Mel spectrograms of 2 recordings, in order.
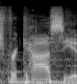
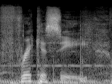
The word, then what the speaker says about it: fricassee: I thought it was fricassee. It's chicken fricassee.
